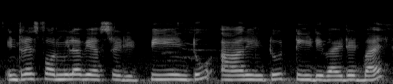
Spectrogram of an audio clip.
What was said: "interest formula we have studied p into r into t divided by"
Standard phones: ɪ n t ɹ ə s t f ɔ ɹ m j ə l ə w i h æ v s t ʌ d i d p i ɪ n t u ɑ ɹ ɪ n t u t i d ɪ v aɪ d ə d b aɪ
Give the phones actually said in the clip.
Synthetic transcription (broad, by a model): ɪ n t ɹ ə s t f ɔ ɹ m j ə l ə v i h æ v s t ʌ d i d p i ɪ n t u ɑ ɹ ɪ n t u t i d ɪ v aɪ d ə d b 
